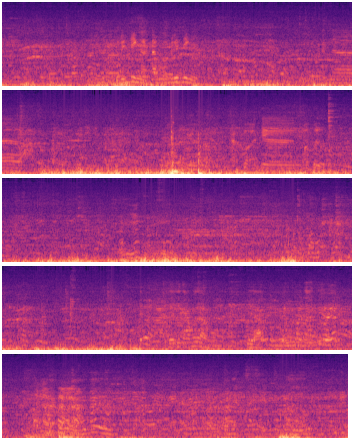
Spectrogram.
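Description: Several men talk and chat casually close by.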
